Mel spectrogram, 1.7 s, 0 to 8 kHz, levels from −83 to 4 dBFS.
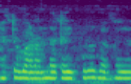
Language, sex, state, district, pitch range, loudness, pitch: Bengali, female, West Bengal, Malda, 220-230 Hz, -14 LUFS, 225 Hz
